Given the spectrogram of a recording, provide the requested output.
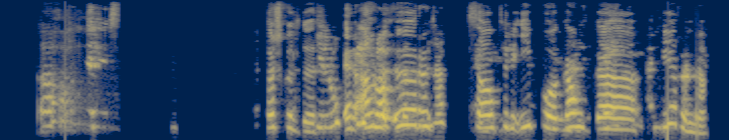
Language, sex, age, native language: Icelandic, female, 50-59, Icelandic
